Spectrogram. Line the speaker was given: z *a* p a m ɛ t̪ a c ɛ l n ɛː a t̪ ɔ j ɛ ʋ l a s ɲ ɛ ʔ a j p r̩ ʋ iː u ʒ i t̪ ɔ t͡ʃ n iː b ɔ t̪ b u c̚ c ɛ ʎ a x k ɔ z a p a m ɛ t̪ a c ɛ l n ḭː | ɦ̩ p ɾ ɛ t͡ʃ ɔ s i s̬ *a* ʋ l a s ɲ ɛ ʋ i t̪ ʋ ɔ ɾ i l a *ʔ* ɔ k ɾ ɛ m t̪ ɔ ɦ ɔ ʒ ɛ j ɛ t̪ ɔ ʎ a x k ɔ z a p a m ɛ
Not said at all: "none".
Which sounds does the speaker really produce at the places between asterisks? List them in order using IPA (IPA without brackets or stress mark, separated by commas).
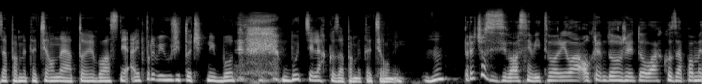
a, i, ʔ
